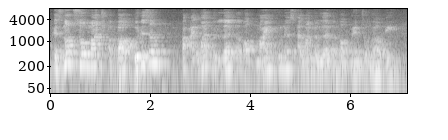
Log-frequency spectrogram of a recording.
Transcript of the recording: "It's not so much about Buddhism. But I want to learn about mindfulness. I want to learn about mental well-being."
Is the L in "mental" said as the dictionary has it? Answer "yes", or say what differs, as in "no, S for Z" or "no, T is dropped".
yes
